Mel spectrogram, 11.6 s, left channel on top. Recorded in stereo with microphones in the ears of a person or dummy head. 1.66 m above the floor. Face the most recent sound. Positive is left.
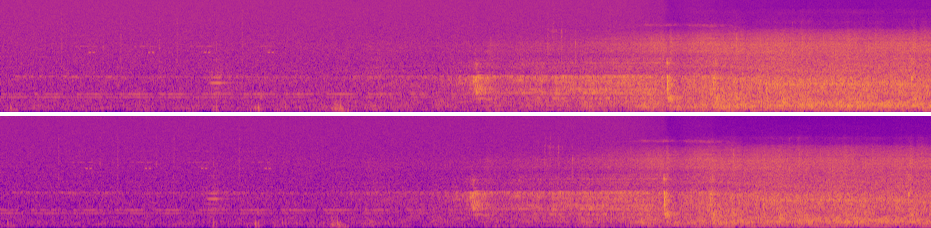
No sound to turn to.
